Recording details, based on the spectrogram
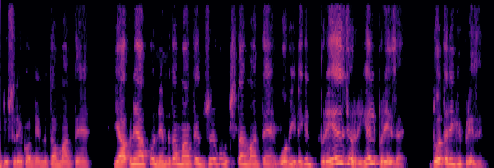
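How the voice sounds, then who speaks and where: A man's voice: high-pitched, warm tone. A man explaining a sacred text in a live class, patient and often checking that his students follow. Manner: patient, keeps asking "है?" to check understanding. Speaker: teacher of scripture. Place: online live session. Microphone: video call.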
